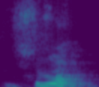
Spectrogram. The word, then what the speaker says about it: shalom: You can say it like that. But it's shalom. You know what I mean? You ain't gotta exaggerate or beat yourself up about it.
